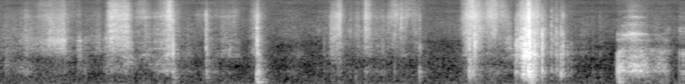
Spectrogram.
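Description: Tarot cards are shuffled in quick, crisp riffling bursts separated by short pauses, close and fairly quiet, with no talk over them.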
